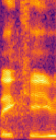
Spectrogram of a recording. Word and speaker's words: Aku: AKU sent us. I shouldn't say AKU. It's AKU. They gave me crap for saying AKU. Say it properly.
